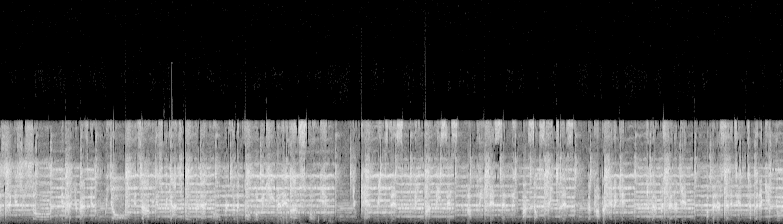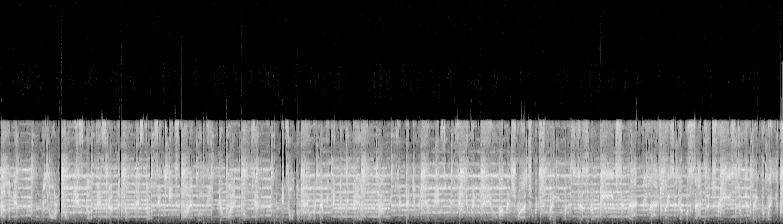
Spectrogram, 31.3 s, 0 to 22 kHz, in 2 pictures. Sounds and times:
Music: 0.0s - 31.3s.

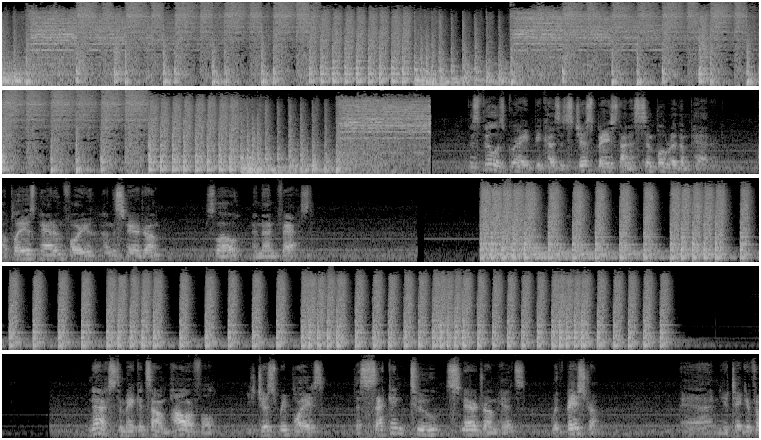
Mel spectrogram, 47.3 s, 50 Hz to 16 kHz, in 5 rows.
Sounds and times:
Music: 0.0s - 14.8s, 24.9s - 36.9s
Speech: 15.3s - 22.9s, 38.9s - 45.4s, 46.4s - 47.3s.

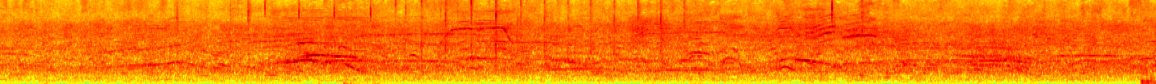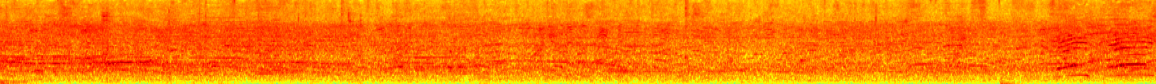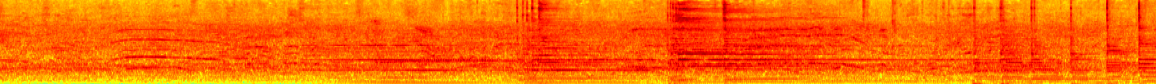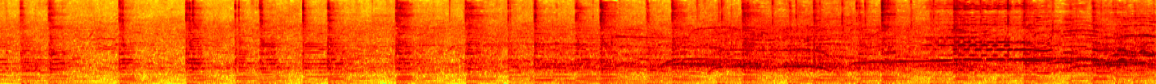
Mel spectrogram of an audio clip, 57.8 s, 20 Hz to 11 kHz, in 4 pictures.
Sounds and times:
Speech: 6.3s - 36.0s.

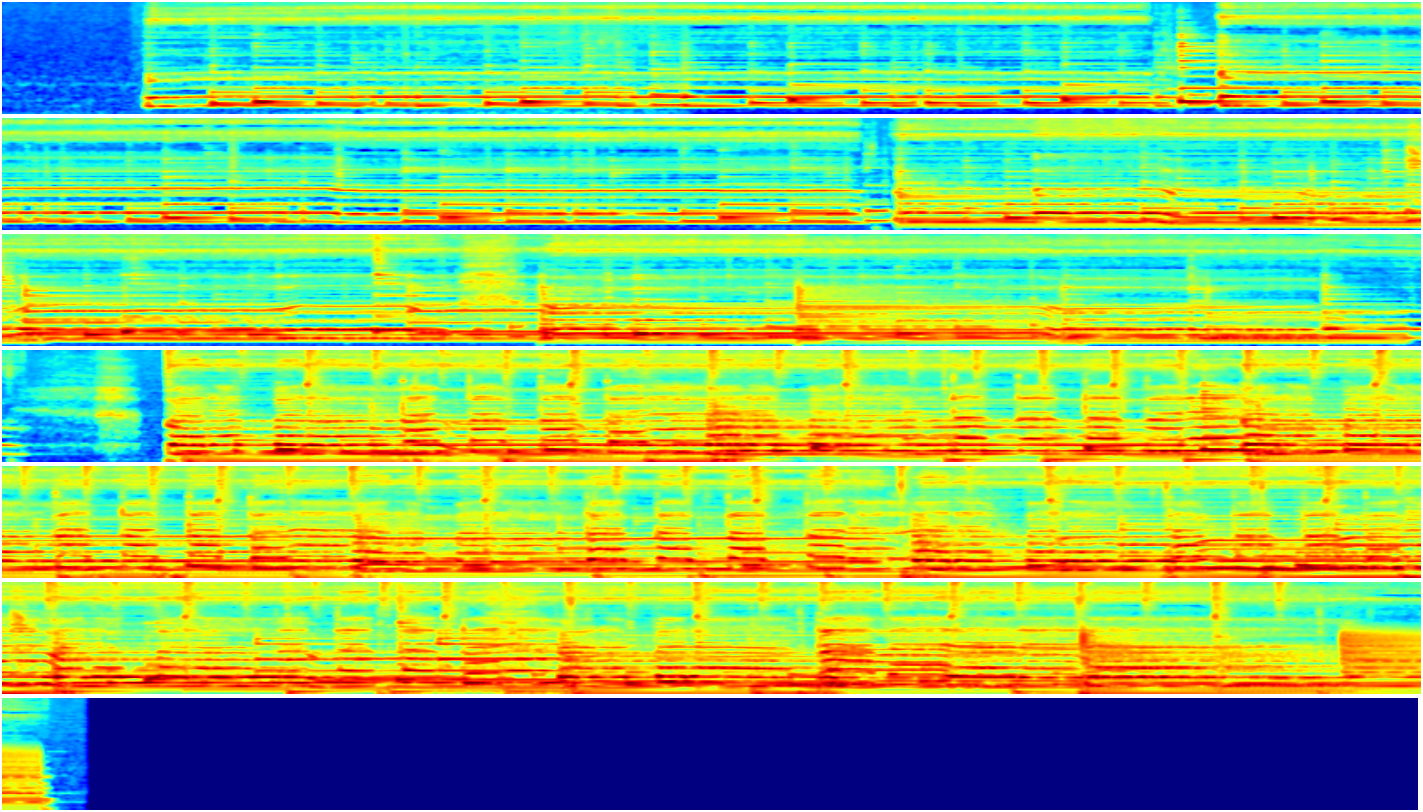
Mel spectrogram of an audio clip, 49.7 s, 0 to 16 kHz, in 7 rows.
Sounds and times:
Music: 0.8s - 43.0s.

